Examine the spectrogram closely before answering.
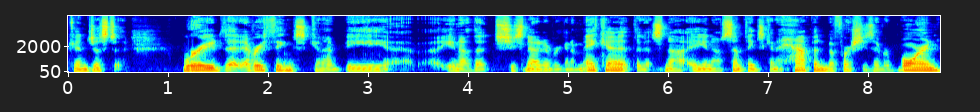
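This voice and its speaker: A man with a Western American accent, medium pitch, fairly even intonation, a fairly quick pace and big swings in loudness. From Utah. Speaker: realtor and writer. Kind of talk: podcast interview answer.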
